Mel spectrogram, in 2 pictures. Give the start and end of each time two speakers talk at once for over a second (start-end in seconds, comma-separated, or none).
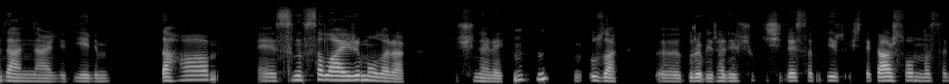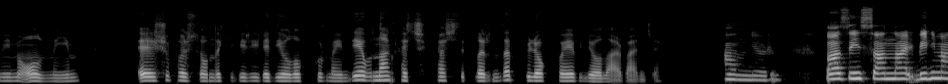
none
